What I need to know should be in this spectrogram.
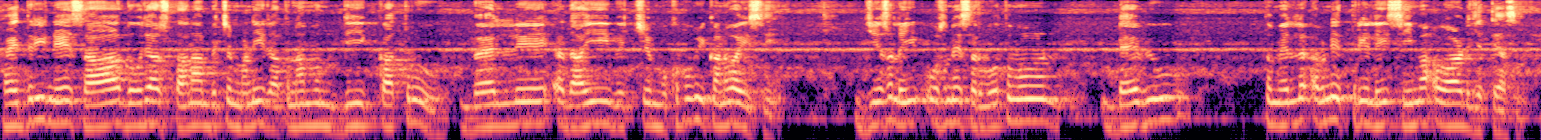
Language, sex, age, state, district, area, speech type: Punjabi, male, 45-60, Punjab, Mansa, rural, read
